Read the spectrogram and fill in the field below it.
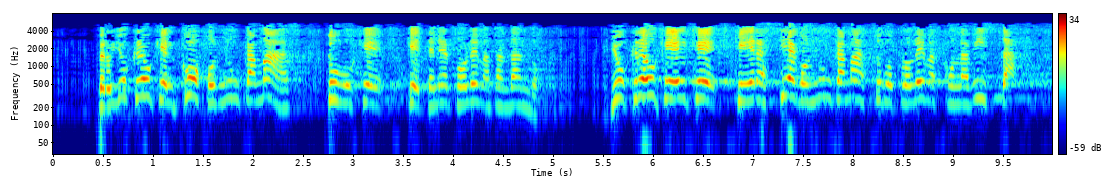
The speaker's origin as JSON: {"language": "Spanish", "country": "United States", "said": "allá en mi país, en los Estados Unidos"}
